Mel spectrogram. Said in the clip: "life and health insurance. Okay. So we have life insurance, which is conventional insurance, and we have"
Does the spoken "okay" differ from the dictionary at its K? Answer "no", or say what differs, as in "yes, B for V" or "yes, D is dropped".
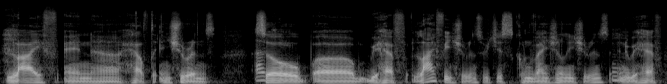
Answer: yes, K is dropped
